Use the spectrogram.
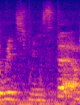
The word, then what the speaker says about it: Westminster: Alors, aujourd'hui, on va parler afternoon tea avec le chef pâtissier de l'hôtel So British, le Westminster. J'ai bien prononcé, non pas terrible.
